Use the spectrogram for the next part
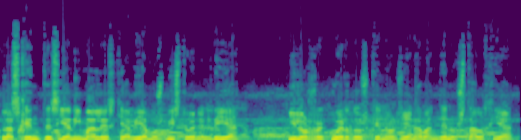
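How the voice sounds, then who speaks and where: A man with a Castilian Spanish accent reads scripted nature documentary narration in a measured, formal storytelling way. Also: low-pitched, animated, crowd noise. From Spain. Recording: clear background noise with insect ambience.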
